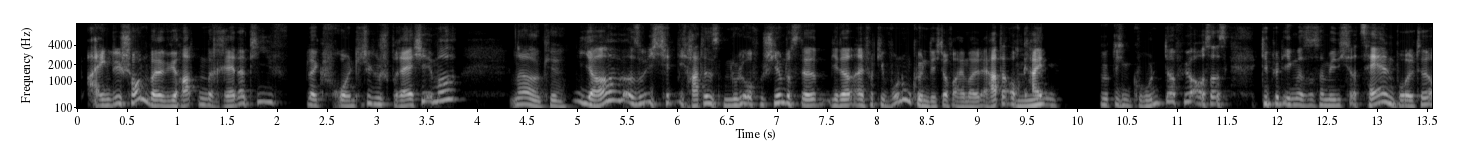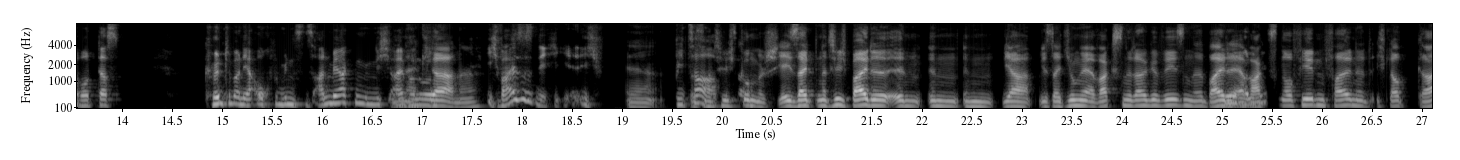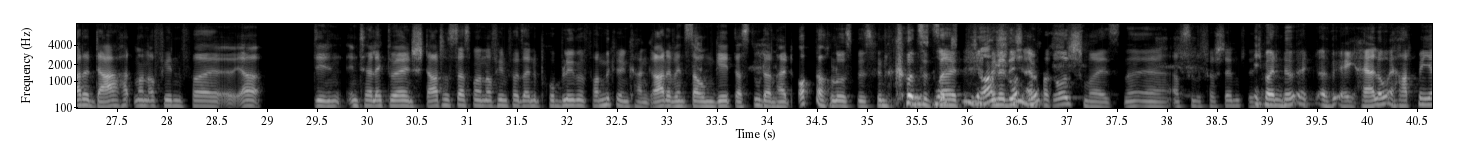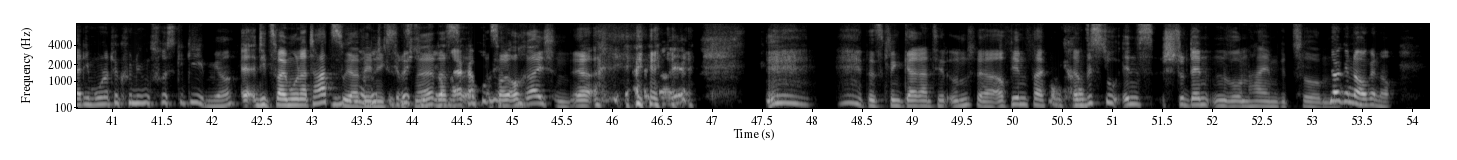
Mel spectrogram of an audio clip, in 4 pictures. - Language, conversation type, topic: German, podcast, Wie hat ein Umzug dein Leben verändert?
- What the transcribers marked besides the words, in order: unintelligible speech; other noise; unintelligible speech; stressed: "obdachlos"; laughing while speaking: "'ne kurze Zeit"; unintelligible speech; unintelligible speech; chuckle; laugh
